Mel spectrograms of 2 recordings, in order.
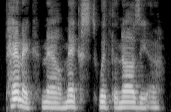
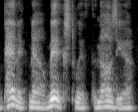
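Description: First: Said in the usual way. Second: Lightly voiced halting Shatner read of "Panic now mixed with the nausea."; light Shatner impression; William Shatner. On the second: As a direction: pause dramatically between words like Shatner. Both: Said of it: "William Shatner kind of phrasing".

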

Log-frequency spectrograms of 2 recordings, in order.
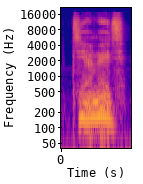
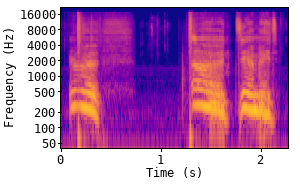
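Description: First: Said in the usual way. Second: Loud, higher cry forced through the pain. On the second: Acted. Whipped prisoner cursing his captor, pained cry.

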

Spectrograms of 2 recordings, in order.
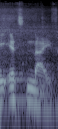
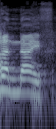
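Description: First: Said in the usual way. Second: "knife" said as "kuh-nife"; sounded K. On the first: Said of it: "just take off the K". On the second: Shown as a demonstration. Ranting about English spelling, "knife" said with its K sounded as "kuh-nife". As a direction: voice the silent K in "knife". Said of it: "is a reason to just take off the K".

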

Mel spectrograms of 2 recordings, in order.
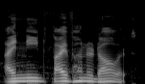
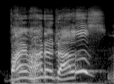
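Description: First: Said in the usual way. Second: Higher and louder, questioning; high squeaky voice. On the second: Retold or imitated. Quoting movie line, high.

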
